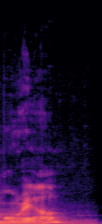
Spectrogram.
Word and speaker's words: Montreal: uh wednesday june 2nd do they not pronounce the t in montreal it's monreal uh i wouldn't because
